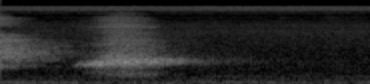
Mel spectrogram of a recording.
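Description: A single short, breathy human breath about half a second in, taken during a Pilates exercise, followed by a quiet room with a faint steady low hum.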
